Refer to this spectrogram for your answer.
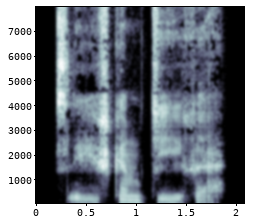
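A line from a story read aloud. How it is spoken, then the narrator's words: Mutter. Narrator (Russian): пробормотал Беловолосый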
